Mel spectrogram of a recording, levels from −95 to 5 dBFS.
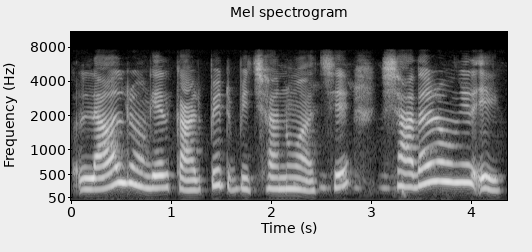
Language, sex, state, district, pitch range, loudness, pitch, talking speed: Bengali, female, Tripura, West Tripura, 220-290 Hz, -15 LUFS, 245 Hz, 110 wpm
